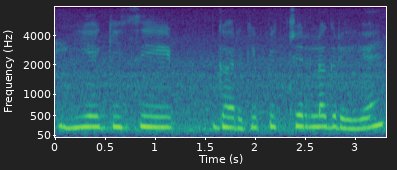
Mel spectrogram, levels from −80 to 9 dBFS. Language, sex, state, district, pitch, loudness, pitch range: Hindi, female, Haryana, Rohtak, 240 Hz, -13 LUFS, 225-250 Hz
